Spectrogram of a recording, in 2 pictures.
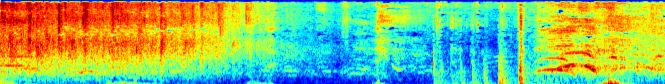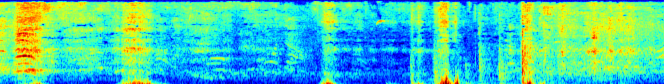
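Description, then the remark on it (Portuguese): An audience at a worship service claps, then stamps its feet in heavy, fairly regular thuds as if trampling demons, with scattered voices and laughter mixed in among the stomps. “Está mais para catira do que pisar demônio.”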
